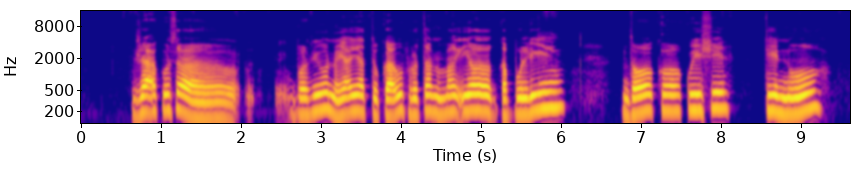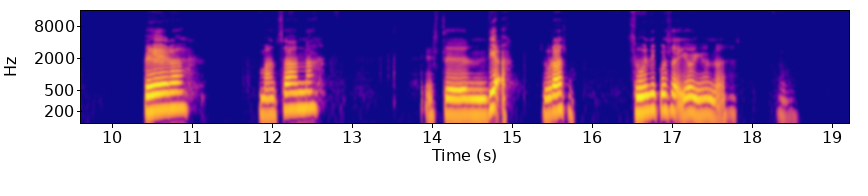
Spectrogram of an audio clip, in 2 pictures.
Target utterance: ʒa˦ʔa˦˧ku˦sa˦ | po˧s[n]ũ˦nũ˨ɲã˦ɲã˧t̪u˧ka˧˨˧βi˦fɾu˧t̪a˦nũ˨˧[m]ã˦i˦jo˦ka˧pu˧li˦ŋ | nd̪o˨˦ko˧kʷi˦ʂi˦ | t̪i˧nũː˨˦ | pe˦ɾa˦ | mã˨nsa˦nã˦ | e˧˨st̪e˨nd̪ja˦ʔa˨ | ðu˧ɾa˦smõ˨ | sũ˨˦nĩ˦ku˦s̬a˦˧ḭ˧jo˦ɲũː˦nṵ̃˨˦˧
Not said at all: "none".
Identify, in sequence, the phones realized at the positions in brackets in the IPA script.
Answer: ɲ, m

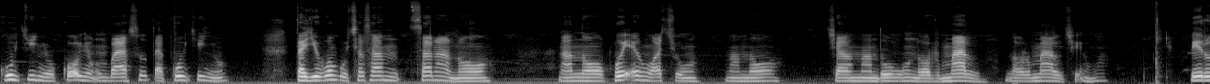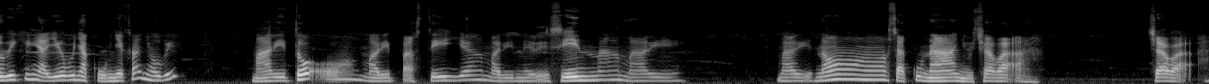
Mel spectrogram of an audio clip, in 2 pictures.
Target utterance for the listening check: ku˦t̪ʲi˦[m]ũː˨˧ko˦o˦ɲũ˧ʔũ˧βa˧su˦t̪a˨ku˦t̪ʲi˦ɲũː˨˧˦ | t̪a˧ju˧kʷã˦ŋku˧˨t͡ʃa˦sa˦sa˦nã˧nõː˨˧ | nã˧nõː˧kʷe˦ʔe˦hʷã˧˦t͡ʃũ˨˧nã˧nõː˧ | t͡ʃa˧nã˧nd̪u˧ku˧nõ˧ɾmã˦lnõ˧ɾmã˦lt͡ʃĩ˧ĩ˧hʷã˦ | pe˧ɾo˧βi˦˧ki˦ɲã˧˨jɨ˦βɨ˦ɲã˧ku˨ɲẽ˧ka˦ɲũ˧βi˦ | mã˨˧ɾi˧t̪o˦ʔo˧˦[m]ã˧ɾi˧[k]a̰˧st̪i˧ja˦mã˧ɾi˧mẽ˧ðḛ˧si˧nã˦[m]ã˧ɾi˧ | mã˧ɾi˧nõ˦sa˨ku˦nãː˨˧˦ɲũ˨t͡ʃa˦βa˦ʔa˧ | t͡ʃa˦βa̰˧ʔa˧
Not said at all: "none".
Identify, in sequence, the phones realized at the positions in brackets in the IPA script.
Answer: ɲ, m, p, m

